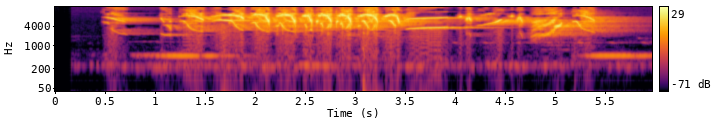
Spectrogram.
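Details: Sayaca tanager song meant for teaching captive birds: high squeaky chirps leading into a rapid series of about nine repeated down-slurred notes, then whistled slides and twittering, over a faint low steady hum.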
